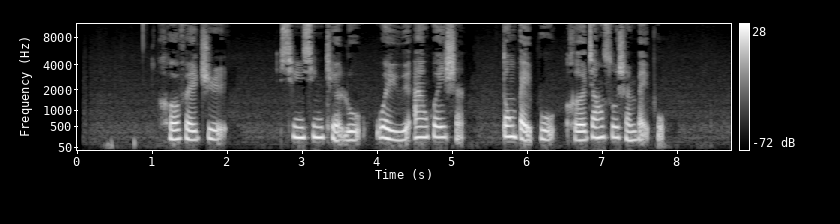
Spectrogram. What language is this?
Chinese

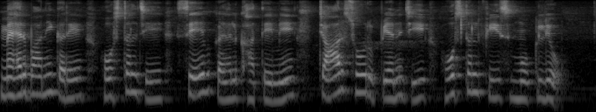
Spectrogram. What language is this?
Sindhi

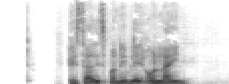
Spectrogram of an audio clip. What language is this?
Spanish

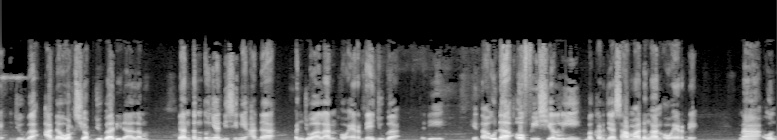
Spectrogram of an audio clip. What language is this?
Indonesian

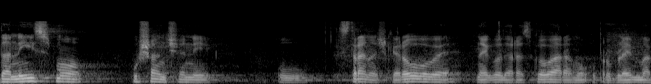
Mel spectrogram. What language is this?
Croatian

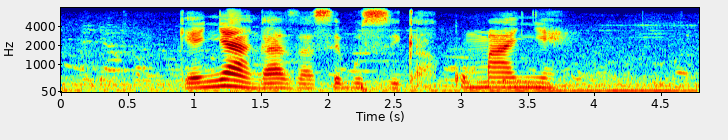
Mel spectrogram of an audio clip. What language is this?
Xhosa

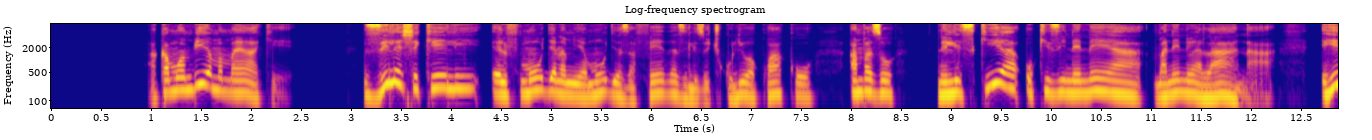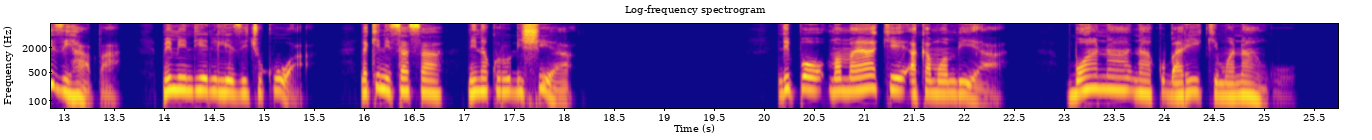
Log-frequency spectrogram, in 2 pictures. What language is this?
Swahili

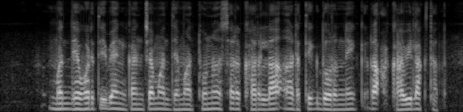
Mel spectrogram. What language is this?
Marathi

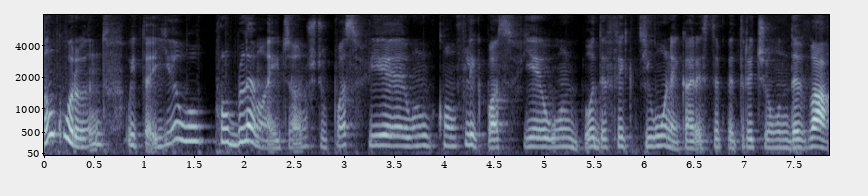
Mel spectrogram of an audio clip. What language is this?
Romanian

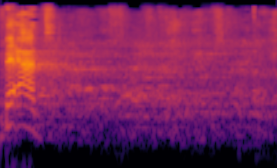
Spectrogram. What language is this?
Hebrew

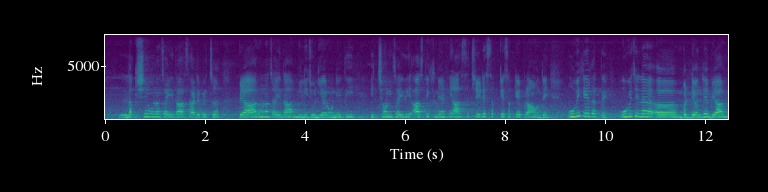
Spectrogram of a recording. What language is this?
Dogri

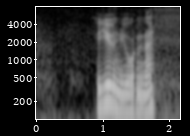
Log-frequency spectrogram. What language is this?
Norwegian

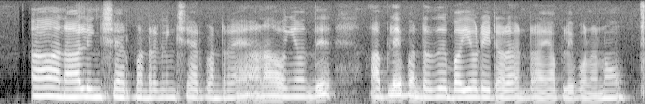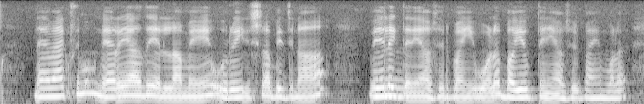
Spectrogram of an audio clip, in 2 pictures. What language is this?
Tamil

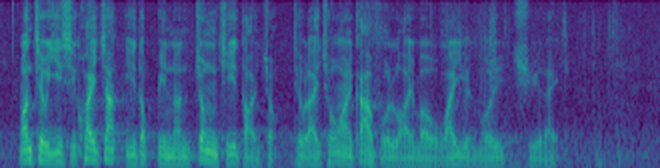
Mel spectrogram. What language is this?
Cantonese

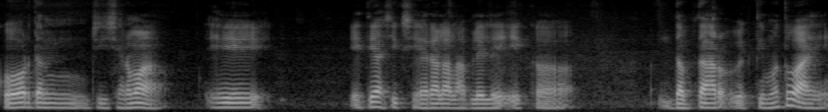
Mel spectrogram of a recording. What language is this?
Marathi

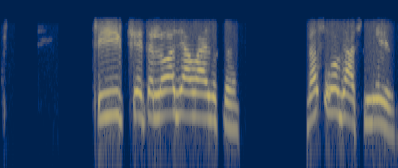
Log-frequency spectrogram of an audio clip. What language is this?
Maithili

